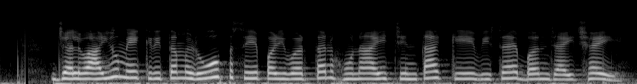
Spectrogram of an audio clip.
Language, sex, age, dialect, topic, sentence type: Magahi, female, 25-30, Western, agriculture, statement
